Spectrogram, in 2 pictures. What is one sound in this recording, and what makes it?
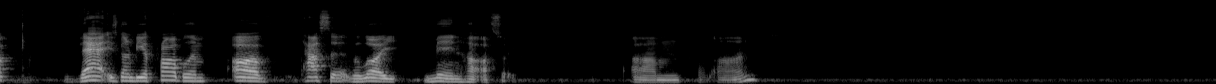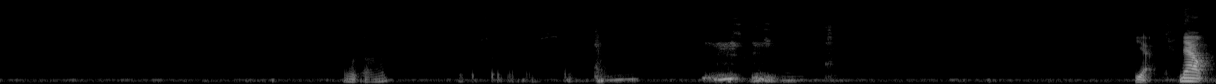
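A young man reads aloud in short bursts into a close microphone, with long pauses.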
